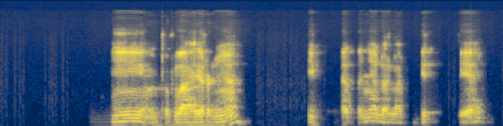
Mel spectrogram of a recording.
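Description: A boy speaks calmly through a microphone on an online call.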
